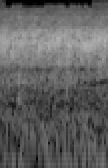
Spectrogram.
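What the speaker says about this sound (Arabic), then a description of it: "هسيب لها كوبايه ميه كده اهو" Water poured from a cup into a cooking pot while preparing a baked fish tray with freekeh and rice, a steady close splashing gush with no talk.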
